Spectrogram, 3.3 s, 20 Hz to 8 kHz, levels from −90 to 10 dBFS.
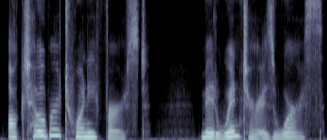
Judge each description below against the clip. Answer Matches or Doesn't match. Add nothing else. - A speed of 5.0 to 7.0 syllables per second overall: Doesn't match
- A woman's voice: Matches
